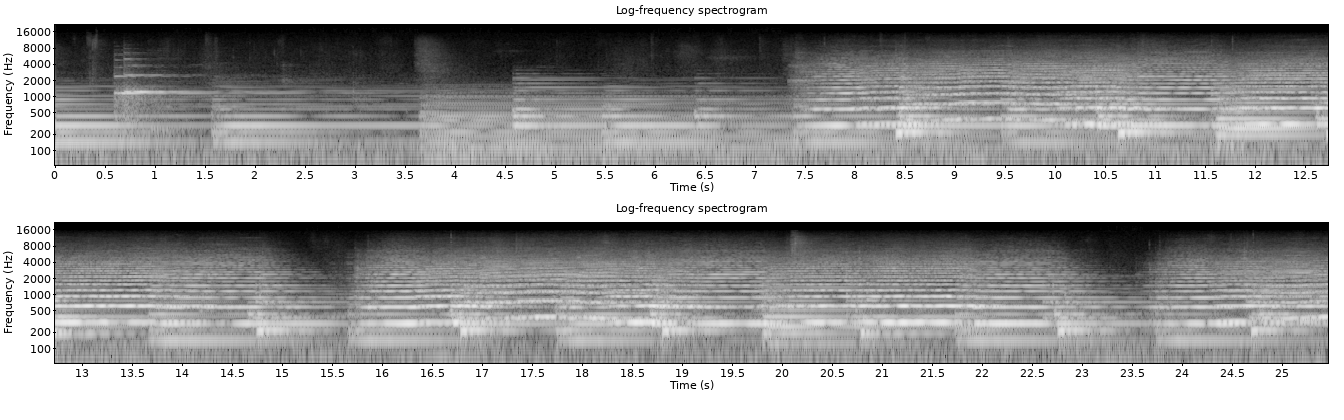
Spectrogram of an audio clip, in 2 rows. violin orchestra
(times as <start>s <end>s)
5.8s 25.4s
